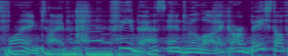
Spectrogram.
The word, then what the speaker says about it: Feebas: Feebas is assumed to be a bass, and it transforms into a beautiful serpentine sea dragon. Fun fact, Feebas's name phonetically is the same as Phoebus, which means shining one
